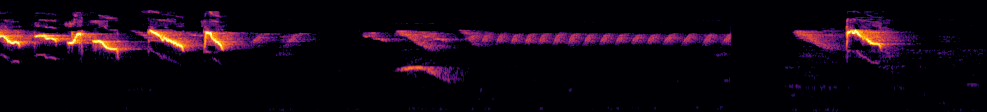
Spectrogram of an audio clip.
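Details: Fighter-type pleci (white-eye) singing gacor: several sharp, high, falling chirps, a short lower slurred note, then a long even rattling trill of tiny identical ticks, ending with one more loud chirp.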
